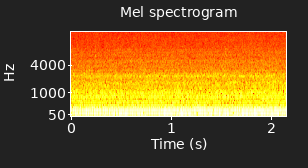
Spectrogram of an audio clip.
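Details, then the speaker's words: BMW E30 325e automatic in sport mode, floored from a dead stop, shifting into second up to 50–60: flat low drone barely rising, engine bogging and slow to pull; owner wonders if spark plugs and wires would help. "dead stop and i'm gonna floor it come on come on go whoop second oh man it's blogging come on come on"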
